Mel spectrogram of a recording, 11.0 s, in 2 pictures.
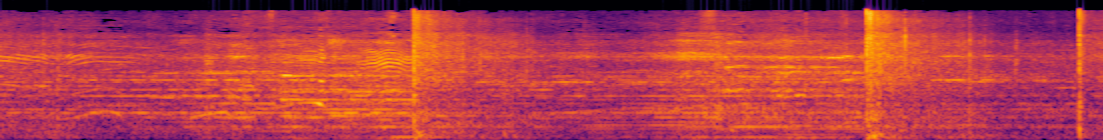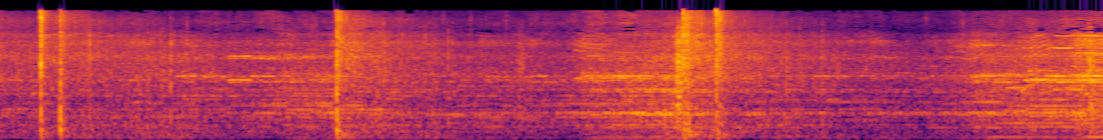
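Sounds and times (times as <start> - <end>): music: 0.0 - 11.0
firework bangs: 1.9 - 2.8, 4.2 - 9.9.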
